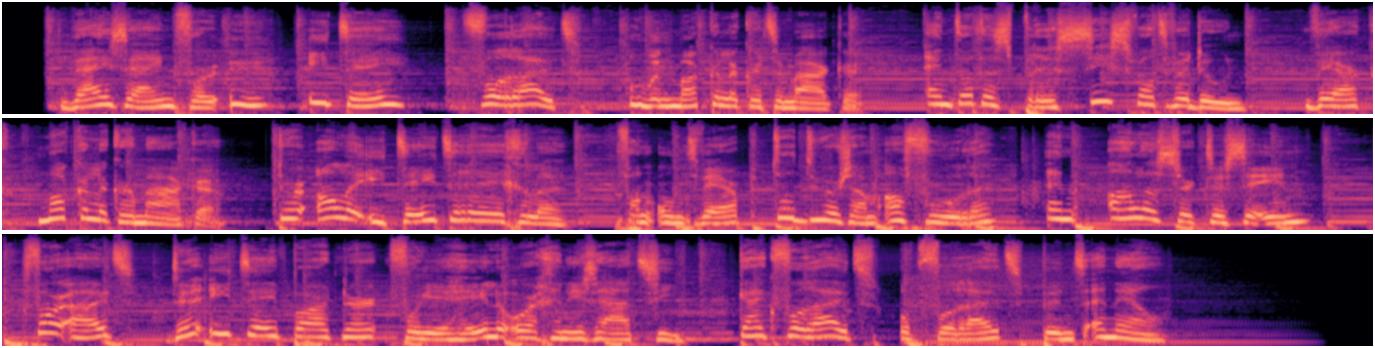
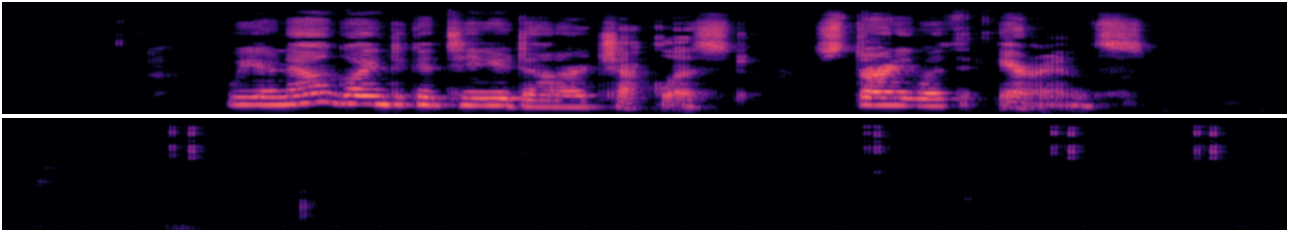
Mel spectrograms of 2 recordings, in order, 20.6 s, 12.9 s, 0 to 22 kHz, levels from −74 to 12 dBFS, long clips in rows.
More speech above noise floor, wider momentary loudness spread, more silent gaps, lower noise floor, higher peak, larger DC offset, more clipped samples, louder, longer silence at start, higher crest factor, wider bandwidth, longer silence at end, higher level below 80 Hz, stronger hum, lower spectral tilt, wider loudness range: second, 36 dB vs 57 dB; second, 6 LU vs 22 LU; neither; second, -44 dBFS vs -78 dBFS; about the same, 0 dBFS vs -2 dBFS; first, 0.5% vs under 0.1%; first, 0.2% vs under 0.1%; first, -8 LUFS vs -20 LUFS; second, 0.2 s vs 1.15 s; second, 8 dB vs 24 dB; first, over 20 kHz vs 17.5 kHz; first, 0.65 s vs 0.35 s; first, -24 dBFS vs -86 dBFS; neither; first, -4 dB/octave vs -0.5 dB/octave; second, 1 LU vs 21 LU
